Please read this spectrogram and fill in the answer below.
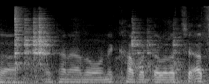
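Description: Dishes and cutlery clinking and clattering in a canteen, with the sharpest clinks in the first half second.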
